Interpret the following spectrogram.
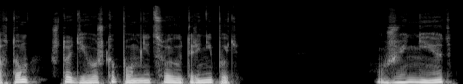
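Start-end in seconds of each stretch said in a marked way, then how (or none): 3.8-4.5 put-on slightly strained girl's answer; tense reply. A narrator's reading. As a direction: answer with a touch of tension. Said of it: "с напряжением в голосе откликнулась". (с лёгким напряжением в голосе)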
